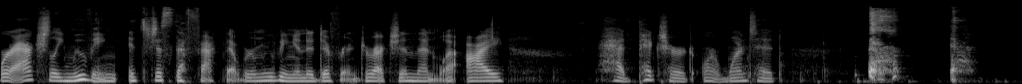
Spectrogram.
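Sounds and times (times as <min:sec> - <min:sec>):
speech: 0:00.0 - 0:05.3, 0:06.0 - 0:07.9
person with pollen allergies coughing in South Carolina's blooming season: 0:08.6 - 0:09.9.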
